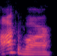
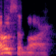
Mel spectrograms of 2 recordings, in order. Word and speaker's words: Hocevar: like him too, but Hakovar, I just think he's good. I think he's good. And what'd you say? Hakovar? Hocevar. Hocevar, is that how you say it? Yes.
